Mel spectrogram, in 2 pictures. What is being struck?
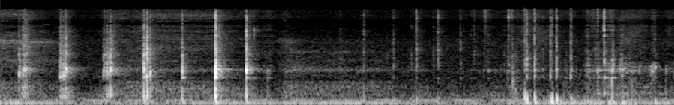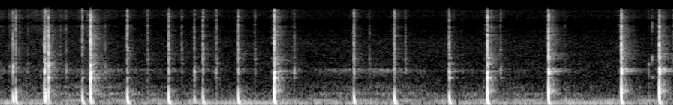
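Small round metal tin.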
